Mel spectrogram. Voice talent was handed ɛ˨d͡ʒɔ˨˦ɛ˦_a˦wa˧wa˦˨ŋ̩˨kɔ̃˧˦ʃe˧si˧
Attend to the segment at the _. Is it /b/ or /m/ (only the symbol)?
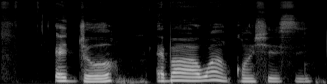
b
